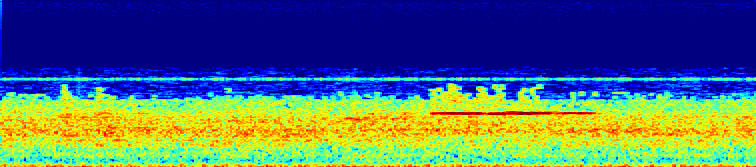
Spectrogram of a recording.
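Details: Low, steady city traffic rumble fills the recording, with a brief thin mechanical squeal partway through and no animal voices.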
